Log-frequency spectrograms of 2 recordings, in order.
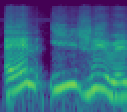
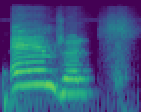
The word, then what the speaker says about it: Ngel: ton pseudo radio et au lieu d'écrire Angel, N-G-E-L, le mec, il te met Nigel, N-I-G-E-L. Et là, tu fais wow. Oh, on se réveille. C'est Angel. Mais non, il nous la prononce à l'anglaise. Nigel.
